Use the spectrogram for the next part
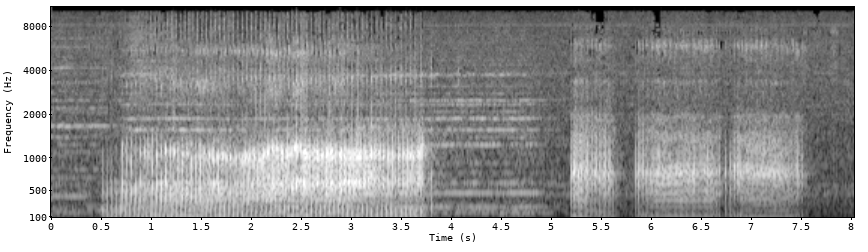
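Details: Bulldog with loud, rough, rattling breathing, long drawn stretches and shorter bursts; heavy snoring.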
